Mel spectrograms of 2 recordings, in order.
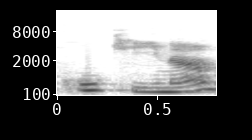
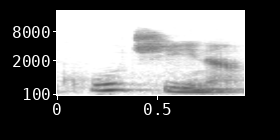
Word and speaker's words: cucina: It's not cucina, but cucina. The group CI is written always as C, and that means kitchen.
